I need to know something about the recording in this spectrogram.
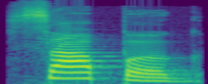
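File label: "сапӧг", Komi, female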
